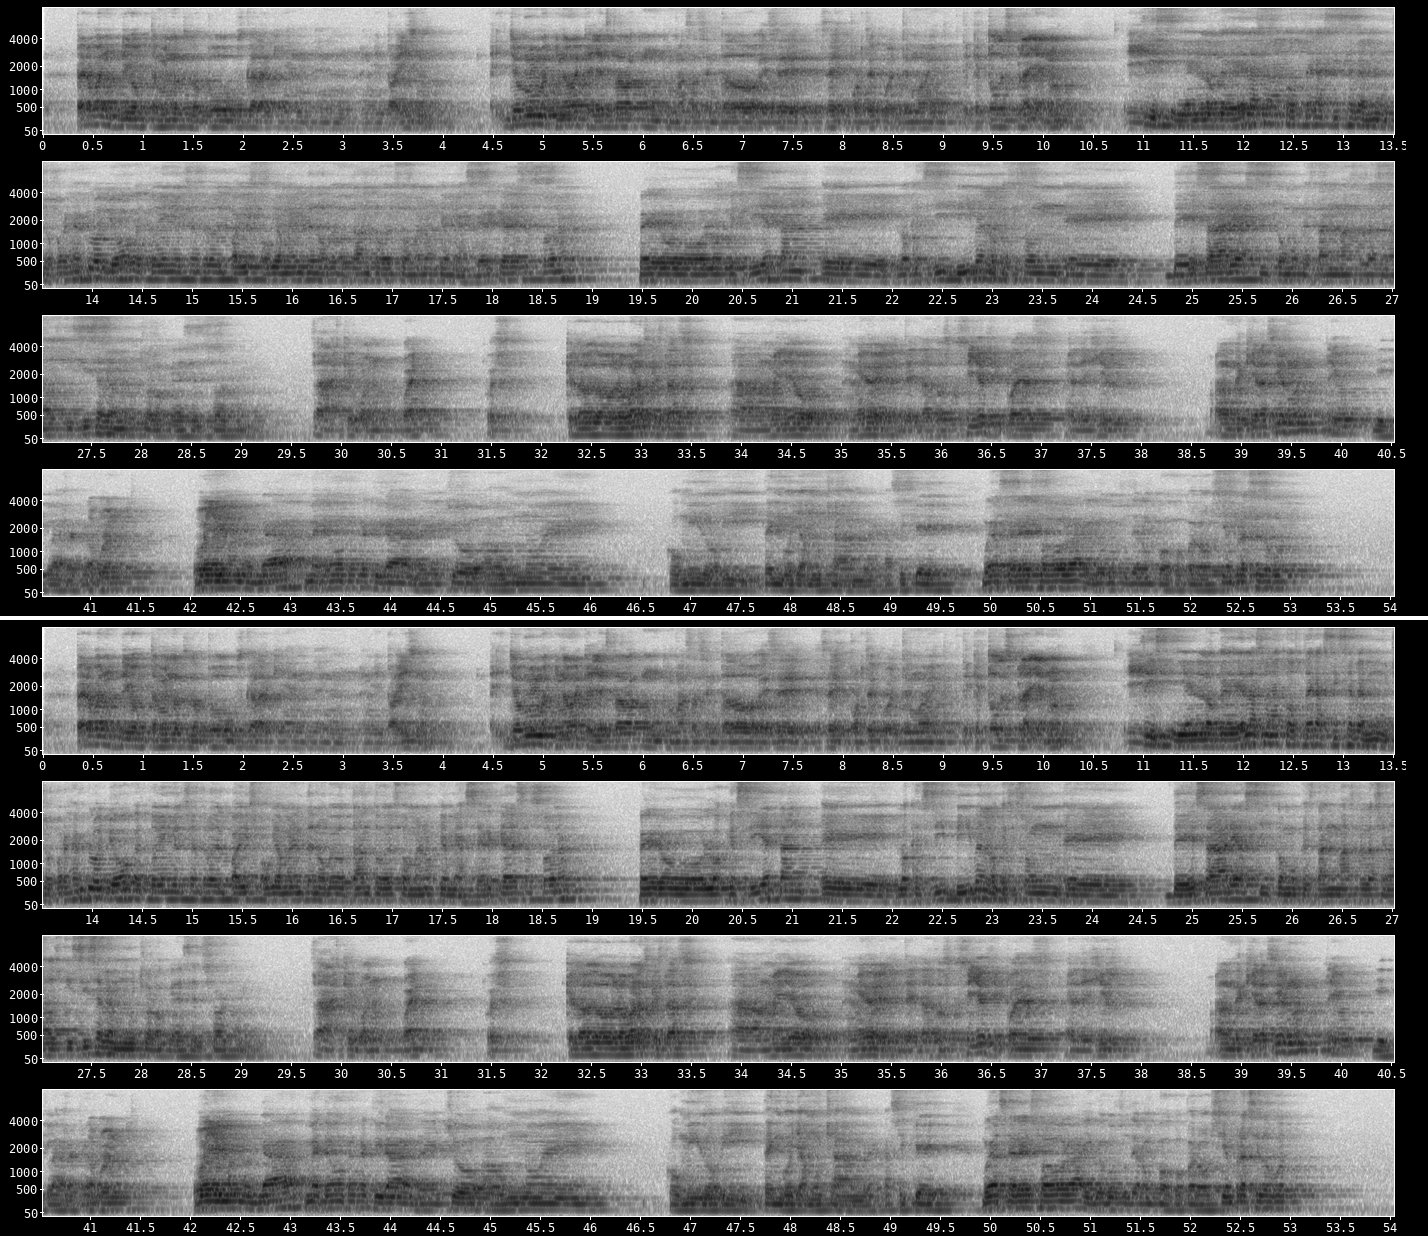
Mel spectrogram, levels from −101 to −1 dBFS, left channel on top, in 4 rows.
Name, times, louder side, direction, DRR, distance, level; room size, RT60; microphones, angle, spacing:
voice 1, 0.3-3.9 4.5-10.5 10.8-11.2 29.7-30.9 31.4-31.7 32.2-33.6 33.9-37.9 38.7-40.1 40.8-41.4 42.0-42.4, right 1 dB, 10° right, -3 dB, 5.3 m, -22 dB
voice 2, 11.0-18.8 19.5-24.4 24.7-29.1 40.3-41.1 42.0-46.0 46.8-52.9, right 2 dB, 60° right, -1 dB, 2.5 m, -20 dB
22.5 x 16.5 x 8.4 m, 1.3 s
head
